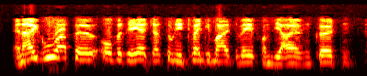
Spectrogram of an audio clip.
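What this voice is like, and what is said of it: German accent. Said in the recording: “you probably noticed by my accent, ... over 40 years ago I immigrated from Germany.”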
